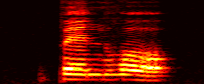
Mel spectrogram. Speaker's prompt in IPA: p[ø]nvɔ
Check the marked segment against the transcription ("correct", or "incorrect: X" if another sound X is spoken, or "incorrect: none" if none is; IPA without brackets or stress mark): incorrect: ɛ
